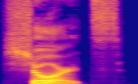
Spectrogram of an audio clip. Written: shorts

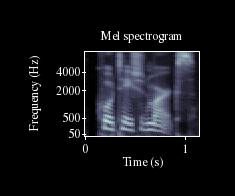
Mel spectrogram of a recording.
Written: quotation marks

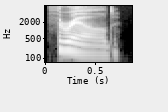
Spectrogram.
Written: thrilled

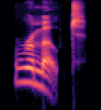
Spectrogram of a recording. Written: remote

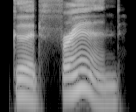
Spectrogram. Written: good friend

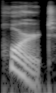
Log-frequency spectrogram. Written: port

